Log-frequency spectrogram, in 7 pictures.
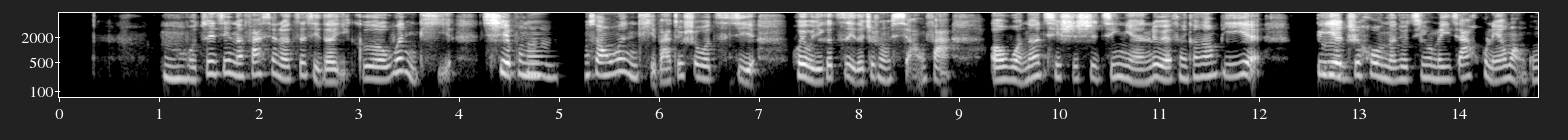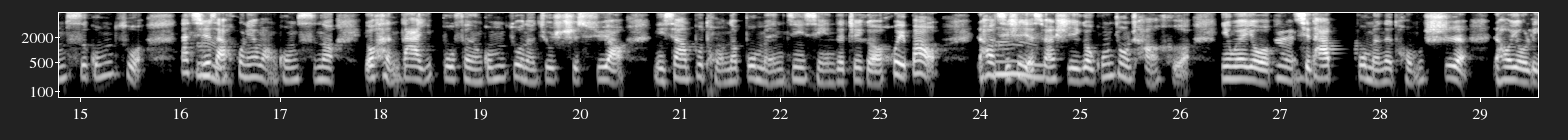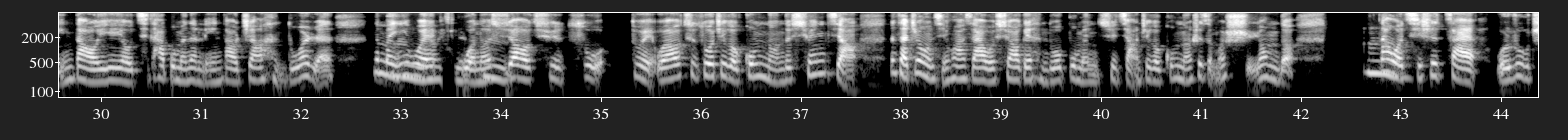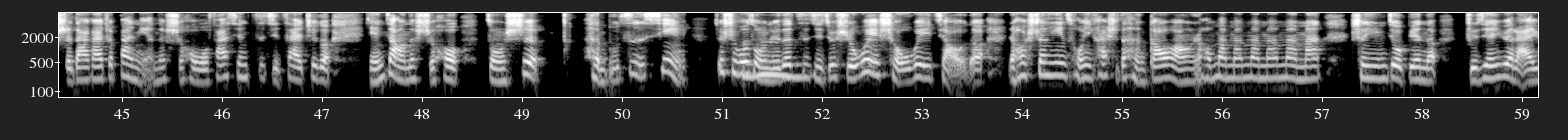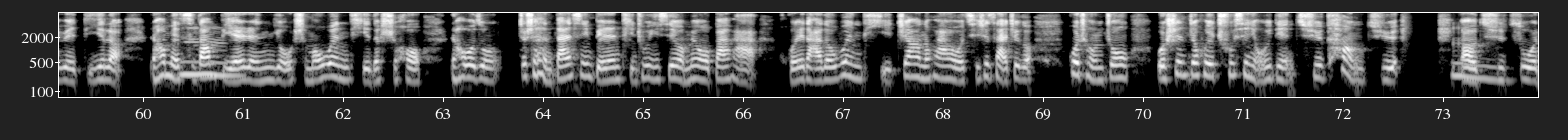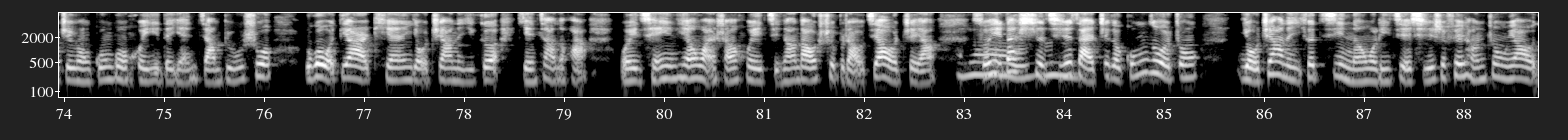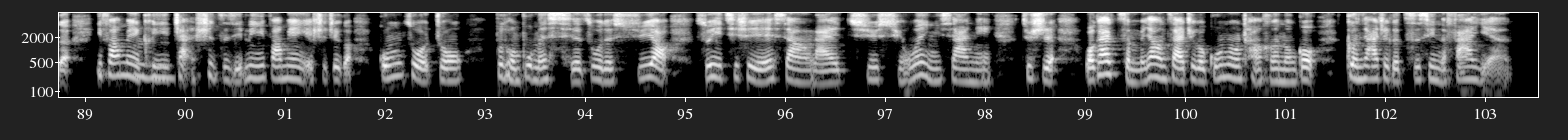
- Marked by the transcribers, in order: other background noise; lip smack; "我" said as "有"
- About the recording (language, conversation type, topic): Chinese, advice, 我怎样才能在公众场合更自信地发言？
